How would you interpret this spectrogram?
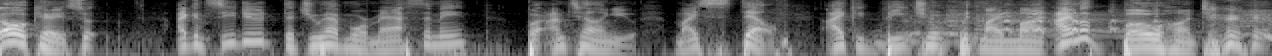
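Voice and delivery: put-on, adopted man's voice. Speaker quotes how Joe would answer, doing a Joe Rogan impression. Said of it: "the guy with the Joe Rogan impression".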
